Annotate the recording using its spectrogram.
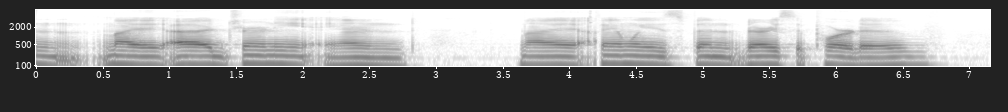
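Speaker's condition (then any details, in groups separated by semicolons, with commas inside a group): Brain injury; traumatic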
